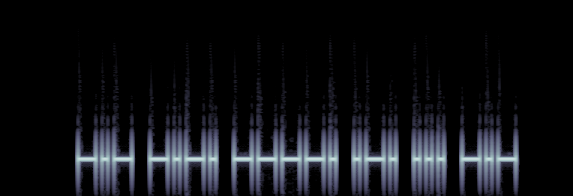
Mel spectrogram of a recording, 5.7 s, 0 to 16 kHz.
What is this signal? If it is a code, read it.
Morse code, heard as a keyed tone, about 20 wpm, 700 Hz. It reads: KC9RSK
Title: USA Call Signs - 6 Characters - Repeated 2x - 20wpm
